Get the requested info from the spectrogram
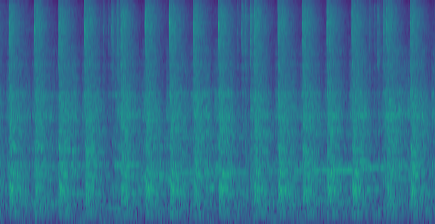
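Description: Hard rock band playing live through a PA. The drums hit on a steady, even pulse of about three strikes a second, cymbals included, over sustained bass and guitar, like a heavy breakdown section.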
